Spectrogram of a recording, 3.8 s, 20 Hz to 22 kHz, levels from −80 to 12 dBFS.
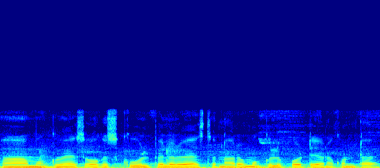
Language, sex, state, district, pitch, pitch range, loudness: Telugu, male, Andhra Pradesh, Visakhapatnam, 135 Hz, 130-135 Hz, -20 LUFS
